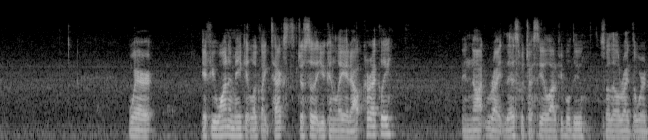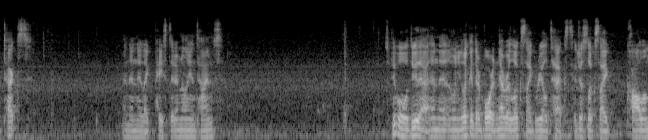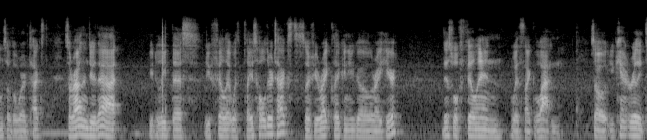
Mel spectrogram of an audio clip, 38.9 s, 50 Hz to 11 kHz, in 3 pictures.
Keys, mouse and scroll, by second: 0.3 click, 5.5 click, 5.7 click, 6.5 click, 9.9-11.1 typing, 12.7 shift+Left, 13.2 shift+Left, 14.2 shift+Left, 14.2 ctrl+c, 14.8-19.0 ctrl+v, 27.3 click, 29.1 Delete, 29.9 right click, 35.0 click.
